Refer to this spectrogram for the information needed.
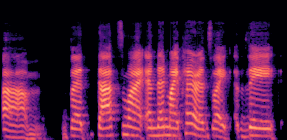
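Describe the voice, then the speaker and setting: Heldere, levendig vertellende vrouw uit Koeweit. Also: female voice, medium pitch, slow, poor audio. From Kuwait. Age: 30s. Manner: animated, laughs often, many restarts and fillers. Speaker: podcast guest. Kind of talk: casual storytelling.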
